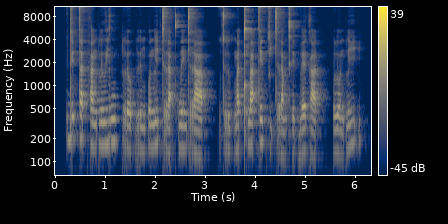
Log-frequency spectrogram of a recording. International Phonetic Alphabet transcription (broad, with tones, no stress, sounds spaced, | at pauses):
d e˥˩ ʔ t a˥˩ t̚ h a˧ ŋ p l ɯː˦˥ j w uː˥˩ k̚ p r ɤː˨˩ p̚ r ɯ˩˦ ŋ ʔ o˦˥ n l i˥˩ ʔ t r a˨˩ ʔ kʰ w e˧ n t r aː˨˩ p̚ | t r u˨˩ k̚ m a˥˩ t̚ kʰ w a˦˥ ʔ t eː˥˩ k̚ t͡ɕ i˨˩ ʔ t r a˨˩ m kʰ e˨˩ k̚ b ɛː˧ k a˨˩ t̚ | l o˨˩ n p l i˥˩ ʔ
